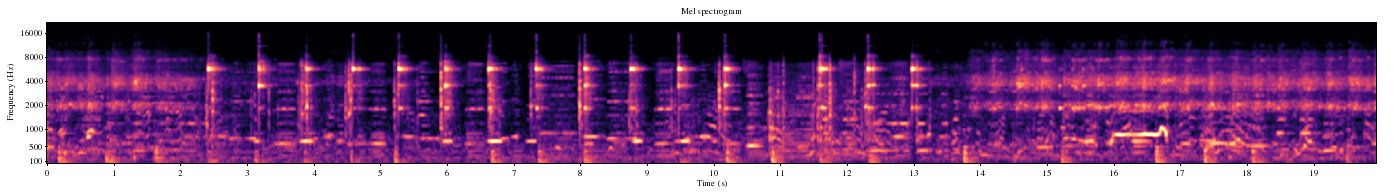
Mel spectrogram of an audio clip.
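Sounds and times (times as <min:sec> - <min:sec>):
melodeon music: 0:00.0 - 0:19.9
wooden sticks clashing: 0:01.3 - 0:19.9.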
